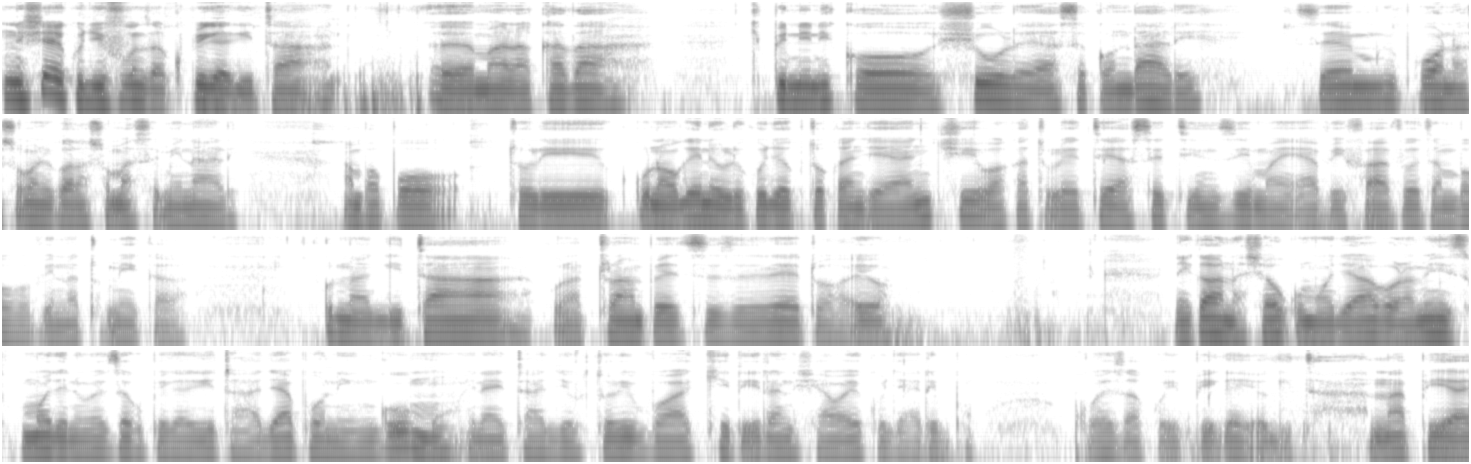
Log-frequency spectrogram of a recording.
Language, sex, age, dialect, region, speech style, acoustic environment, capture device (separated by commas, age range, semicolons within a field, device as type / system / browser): Swahili, male, 25-34, Tanzania - Dar es Salaam, Tanzania, happy, music, mobile / Linux / Chrome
